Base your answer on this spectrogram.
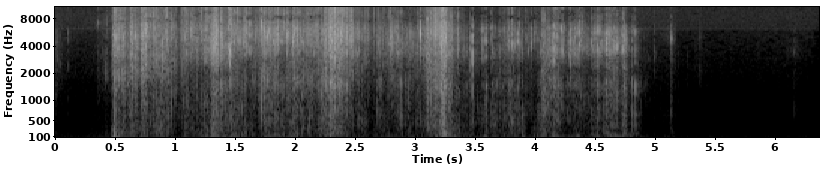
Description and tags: bag rustle
This is a sound of a hand grabbing somethig out of a little plastic bag
sweets, candy, bag-rustle, bag, rustle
